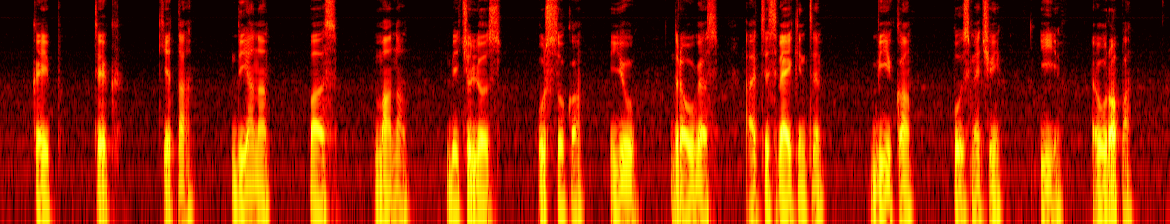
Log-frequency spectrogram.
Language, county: Lithuanian, Telšiai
